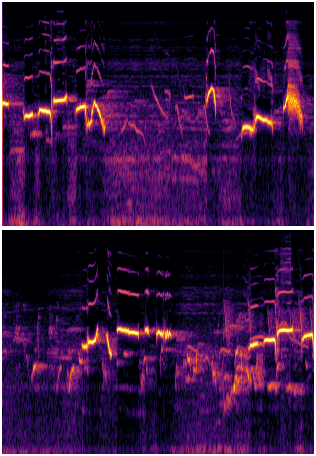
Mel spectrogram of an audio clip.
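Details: Oriental magpie-robin song played as therapy to make it open its beak: varied whistles, slurred loops and sharp high notes in quick bursts, separated by short quiet gaps.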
